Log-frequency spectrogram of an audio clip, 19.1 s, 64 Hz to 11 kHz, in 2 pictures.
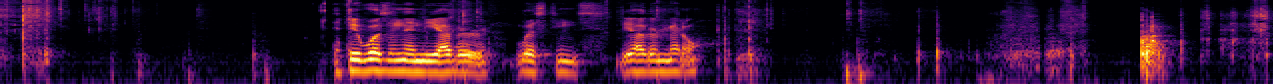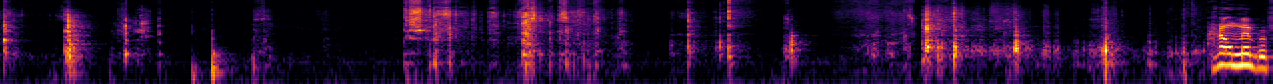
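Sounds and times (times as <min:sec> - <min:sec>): card packs rustling: 0:00.0 - 0:01.3, 0:02.5 - 0:06.0, 0:15.9 - 0:19.0.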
